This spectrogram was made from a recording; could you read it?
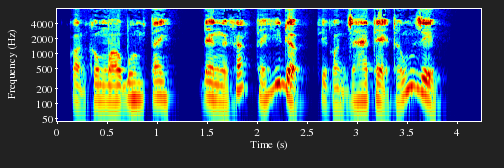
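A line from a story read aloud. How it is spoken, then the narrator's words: Loud laughing speech. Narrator (Vietnamese): Đường Phong cười lớn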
